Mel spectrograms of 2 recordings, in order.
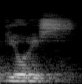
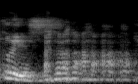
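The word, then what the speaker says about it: QRIS: bayar pakai Kis keris Nah harusnya Kris harusnya Kris jadi bukan cis ya dalam nomenklatur di Bank Indonesia itu bukan curis tapi Kris yang Ben k itu bacanya Kris ya Kris bacanya bukan kuris kalau bukan tapi kan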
